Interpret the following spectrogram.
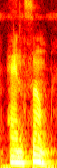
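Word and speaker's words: handsome: उसी तरह हैंडसम, हैंडसम, इसका सही उच्चारण होता है हैंडसम, हैंडसम नहीं होता, हैंडसम होता है, हैंडसम डी साइलेंट होता है।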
